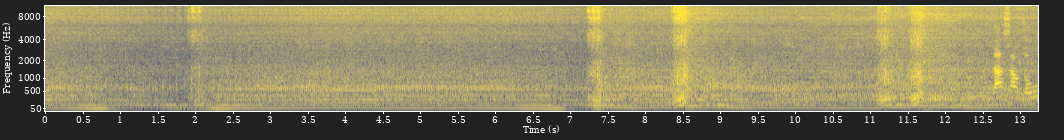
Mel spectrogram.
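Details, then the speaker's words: Suzuki Katana being recommissioned, after swapping two end plug leads over a suspected failing coil pack: engine revs unevenly with stumbles and hesitation on blips, still rough and not fuelling right; owner suspects an electrical problem, cause unconfirmed. "it's not fueling right definitely not knew that going in"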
